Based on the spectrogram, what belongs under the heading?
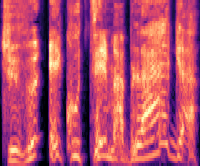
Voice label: levelup, fr; Cookie Run

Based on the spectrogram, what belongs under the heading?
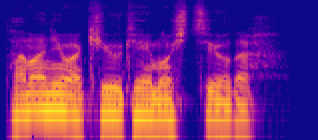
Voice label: upgrade, ja

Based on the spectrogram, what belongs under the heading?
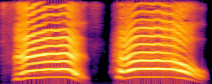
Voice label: defeat, en; Cookie Run

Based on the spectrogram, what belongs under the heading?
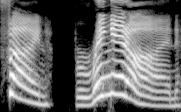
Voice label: battle en

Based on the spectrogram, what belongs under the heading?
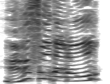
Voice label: Cookie hit, ja

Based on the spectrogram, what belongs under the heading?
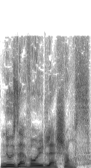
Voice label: levelup, fr; Cookie Run

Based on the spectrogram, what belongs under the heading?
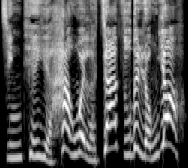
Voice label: levelup zh-hant; Cookie Run

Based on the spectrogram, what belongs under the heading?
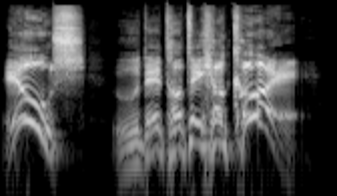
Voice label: upgrade, ja; Cookie Run

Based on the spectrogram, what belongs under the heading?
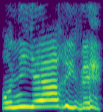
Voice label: victory, fr; cookie run

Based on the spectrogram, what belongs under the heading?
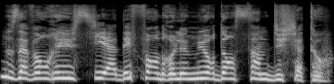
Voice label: victory, fr; cookie run

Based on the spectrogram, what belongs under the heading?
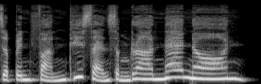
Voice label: level up, th; Cookie Run

